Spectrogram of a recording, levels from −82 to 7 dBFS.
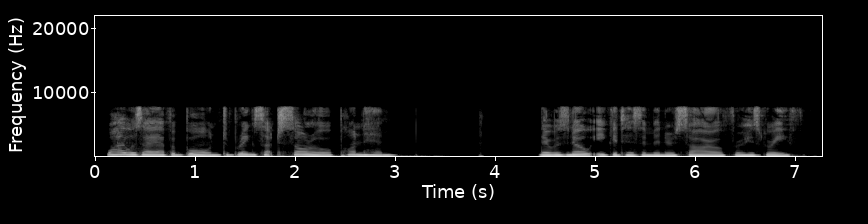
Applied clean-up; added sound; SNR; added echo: neural mask model DeepFilterNet 3.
